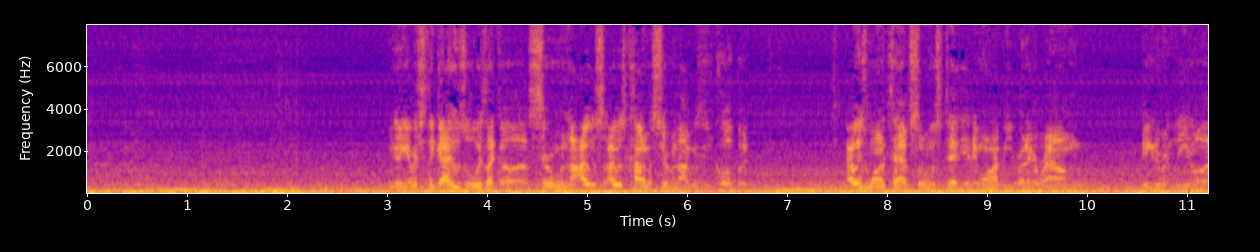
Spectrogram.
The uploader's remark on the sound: CarCast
